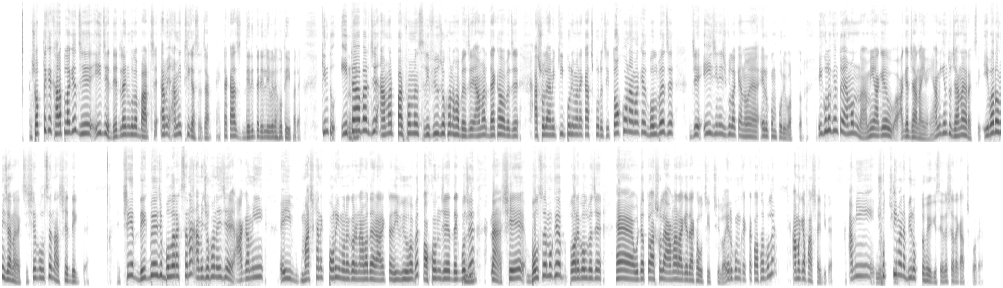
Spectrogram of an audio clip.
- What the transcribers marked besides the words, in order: tsk; in English: "performance review"; tsk; "একটা" said as "ক্যাকটা"
- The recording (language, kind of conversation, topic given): Bengali, advice, ডেডলাইন চাপের মধ্যে নতুন চিন্তা বের করা এত কঠিন কেন?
